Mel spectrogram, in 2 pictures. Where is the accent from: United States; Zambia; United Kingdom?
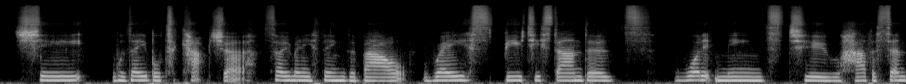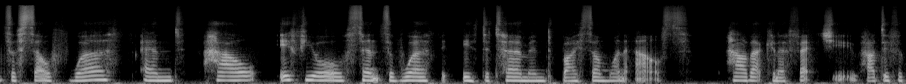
United Kingdom; England; I had to confront a lot of my own feelings around race as a dark-skinned Black woman growing up in England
